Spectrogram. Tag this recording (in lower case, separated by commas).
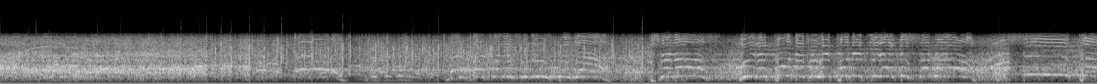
speech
